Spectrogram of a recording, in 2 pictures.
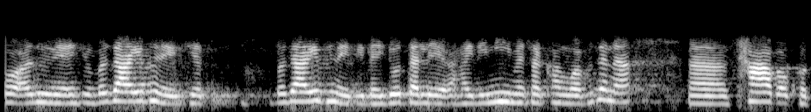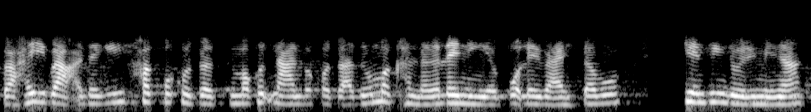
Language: Manipuri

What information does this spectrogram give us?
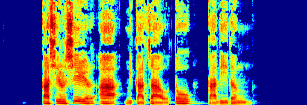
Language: Sakizaya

